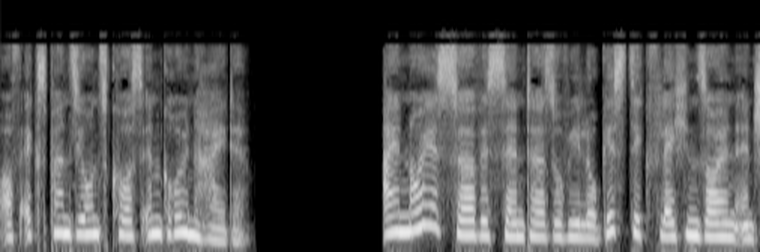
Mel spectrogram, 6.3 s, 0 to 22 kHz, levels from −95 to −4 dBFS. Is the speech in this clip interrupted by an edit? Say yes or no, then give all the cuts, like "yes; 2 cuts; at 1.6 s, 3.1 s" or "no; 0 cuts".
no; 0 cuts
